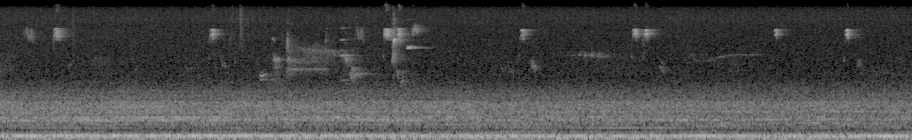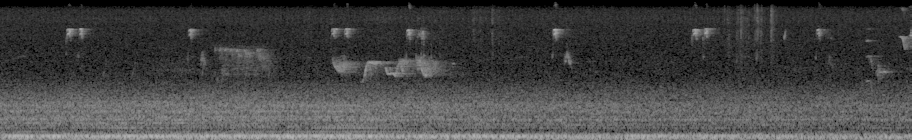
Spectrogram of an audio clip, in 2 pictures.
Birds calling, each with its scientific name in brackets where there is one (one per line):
Scarlet Tanager (Piranga olivacea)
Gray Catbird (Dumetella carolinensis)
Red-winged Blackbird (Agelaius phoeniceus)
unidentified bird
